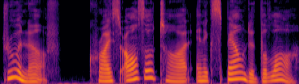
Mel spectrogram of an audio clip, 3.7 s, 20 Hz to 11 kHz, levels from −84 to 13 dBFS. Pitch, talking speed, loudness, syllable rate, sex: 180 Hz, 145 wpm, -18 LUFS, 3.9 syllables/s, female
